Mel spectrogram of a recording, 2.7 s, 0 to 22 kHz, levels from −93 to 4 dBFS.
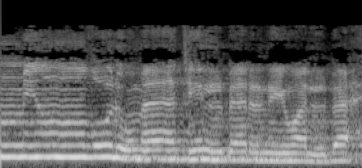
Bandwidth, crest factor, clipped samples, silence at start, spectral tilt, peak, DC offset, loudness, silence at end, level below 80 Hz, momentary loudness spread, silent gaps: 11.5 kHz; 10 dB; under 0.1%; 0 s; -6 dB/octave; -6 dBFS; under 0.1%; -17 LUFS; 0 s; -60 dBFS; 5 LU; none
